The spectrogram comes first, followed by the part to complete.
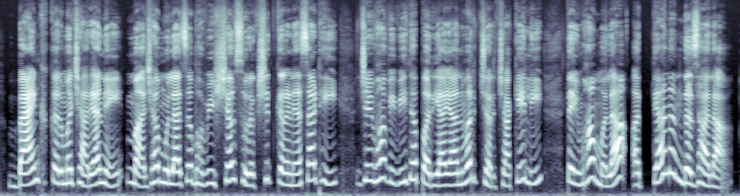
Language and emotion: Marathi, happy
